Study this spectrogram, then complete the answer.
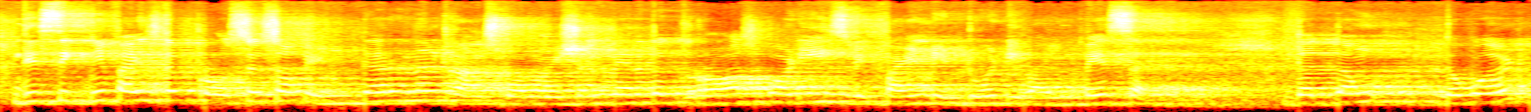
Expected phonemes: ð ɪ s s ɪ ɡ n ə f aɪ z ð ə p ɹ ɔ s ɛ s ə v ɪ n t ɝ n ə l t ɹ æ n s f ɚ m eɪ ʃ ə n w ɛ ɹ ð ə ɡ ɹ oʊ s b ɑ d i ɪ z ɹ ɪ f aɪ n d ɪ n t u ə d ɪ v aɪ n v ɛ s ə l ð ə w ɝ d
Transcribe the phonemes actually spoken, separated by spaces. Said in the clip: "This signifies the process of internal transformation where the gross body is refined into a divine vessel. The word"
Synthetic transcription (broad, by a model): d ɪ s s ɪ ɡ n ə f aɪ z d ə p ɹ ɔ s ɛ s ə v ɪ n t ɝ n ə l t ɹ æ n s f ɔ m eɪ ʃ ə n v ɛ ɹ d ə ɡ ɹ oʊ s b ɑ d i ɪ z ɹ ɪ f aɪ l d ɪ n t u ə d ɪ v aɪ n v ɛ s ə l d ə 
